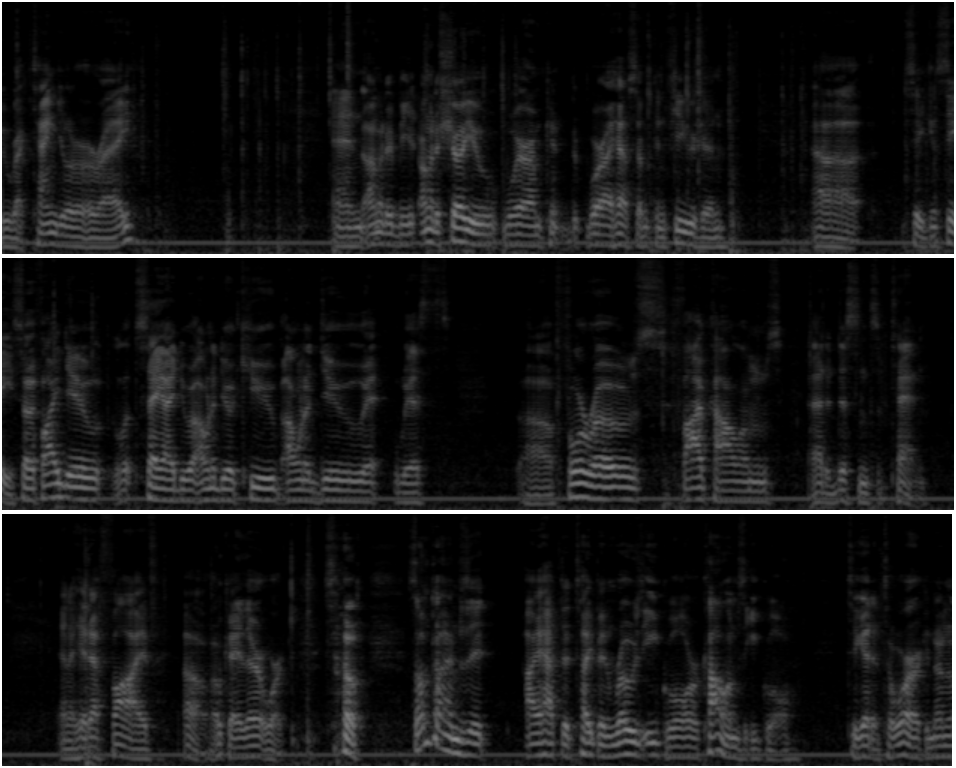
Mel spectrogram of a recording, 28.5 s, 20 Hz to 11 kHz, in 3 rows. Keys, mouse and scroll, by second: 0.1 ctrl+c, 1.0 ctrl+click, 1.4 ctrl+v, 2.3-7.7 typing, 7.8 Left, 10.1 space, 15.1 KP_4, 16.2 ,, 16.4 KP_5, 17.6 ,, 18.2 KP_0, 19.8 F5, 22.0 space, 22.4 Down, 24.3 click.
